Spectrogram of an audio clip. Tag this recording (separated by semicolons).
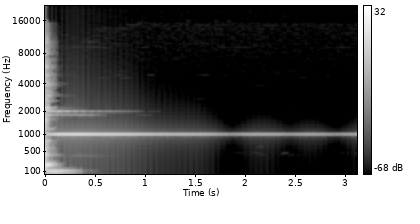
multisample; guitar; 1-shot; velocity; acoustic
